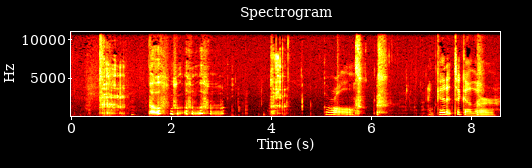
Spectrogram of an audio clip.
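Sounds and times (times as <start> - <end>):
longer gurgling belch breaking into rough pulses: 0.6 - 1.1, 4.0 - 4.4
croaky burp: 0.6 - 1.2, 4.0 - 4.4
speech: 1.6 - 3.2, 5.1 - 5.9, 7.2 - 8.5.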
